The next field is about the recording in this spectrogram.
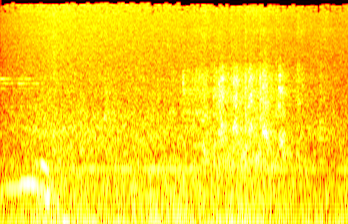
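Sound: racing pigeons cooing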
